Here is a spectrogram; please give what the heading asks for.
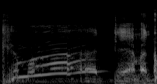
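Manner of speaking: frustrated whisper. Real, not acted. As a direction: mutter it under your breath. Frustrated under breath.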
